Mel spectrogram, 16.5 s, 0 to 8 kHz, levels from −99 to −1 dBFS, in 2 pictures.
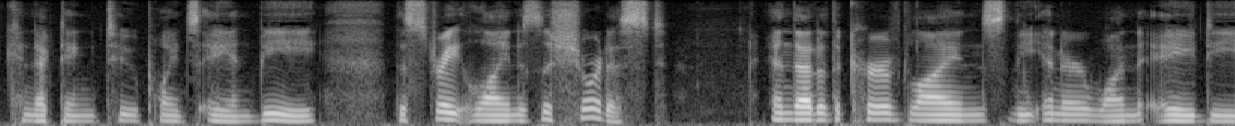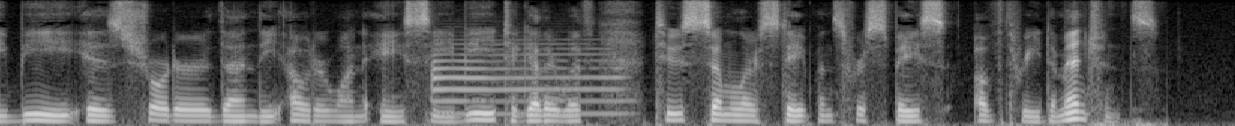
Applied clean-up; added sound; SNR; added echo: none; Trumpet; 11 dB; none.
